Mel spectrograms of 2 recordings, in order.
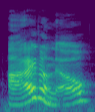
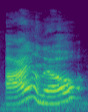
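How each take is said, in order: First: It is reduced but keeps a D sound. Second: It is reduced with no D sound. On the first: "It kind of sounds like D U N N O" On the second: "cut out the D sound"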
